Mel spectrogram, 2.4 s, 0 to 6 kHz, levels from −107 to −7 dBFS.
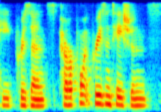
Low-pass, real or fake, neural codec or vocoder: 5.4 kHz; fake; codec, 16 kHz, about 1 kbps, DyCAST, with the encoder's durations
